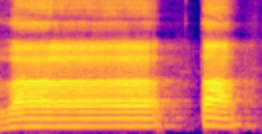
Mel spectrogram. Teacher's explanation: জাল হরফটা আবার নরম করে উচ্চারণ করবো, জিহ্বার আগা সামনের উপর, দুই দাঁতের আগার সাথে লাগে, জা তা, তা জবর তা।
